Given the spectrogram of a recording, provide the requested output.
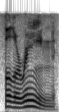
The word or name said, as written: fullerene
